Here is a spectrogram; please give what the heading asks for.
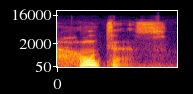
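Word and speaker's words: junta: Honta. Okay. Gonta is pronounced honta.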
